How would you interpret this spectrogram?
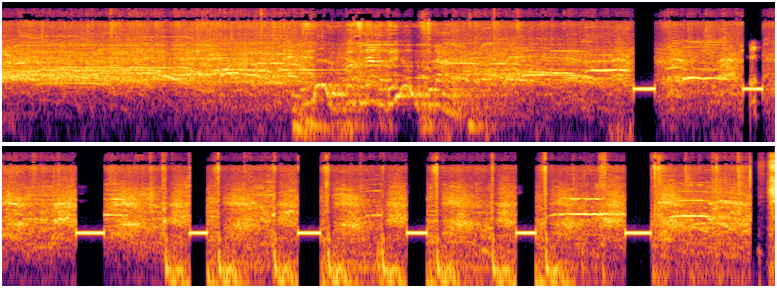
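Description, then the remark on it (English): A large crowd at a rock concert in Connecticut chants and cheers for the band's guitarist, then a steady electronic censor bleep cuts in repeatedly, about eight short beeps at the same pitch with brief silent gaps, interrupting the chant in rhythm. “Yeah, that's really cool how they can beep like that in unison, and they're all the same tune, a nice same pitch.”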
